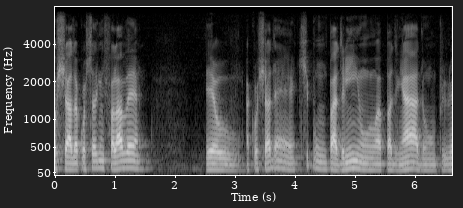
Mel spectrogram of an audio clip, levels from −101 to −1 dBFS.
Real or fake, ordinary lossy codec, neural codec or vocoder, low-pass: real; none; none; 7.2 kHz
